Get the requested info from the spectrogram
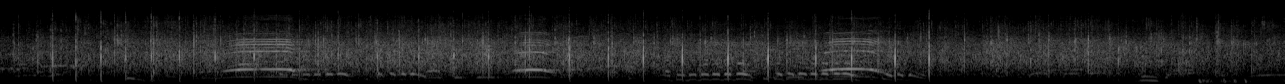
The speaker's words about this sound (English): Let's clap our hands.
